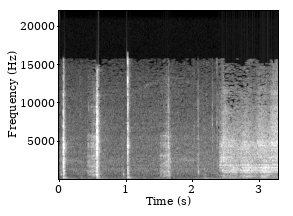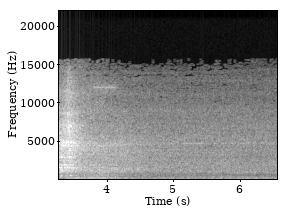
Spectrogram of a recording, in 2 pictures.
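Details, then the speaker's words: BMW 320i, 2.0 16-valve engine, with injection light on and heavy exhaust smoke: cranks about two seconds, catches and settles into a lumpy, oscillating idle, misfiring badly. "Eu já vi ele tá falhando bastante luz de injeção acesa uma vela porta eh E aí Oi Thalia falhando bastante motor oscilando"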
